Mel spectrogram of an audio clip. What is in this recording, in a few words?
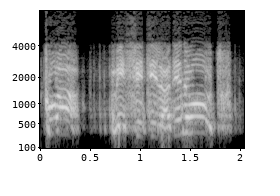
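player killed ally, mood medium, French; War Thunder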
